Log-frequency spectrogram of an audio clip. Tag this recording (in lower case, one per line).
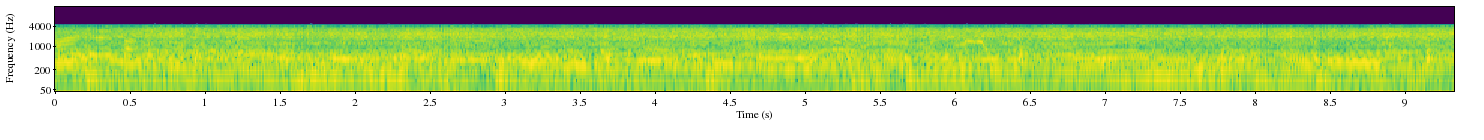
music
